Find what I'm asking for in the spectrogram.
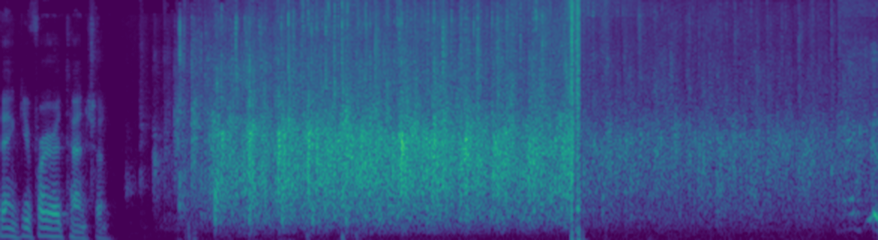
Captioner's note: applause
